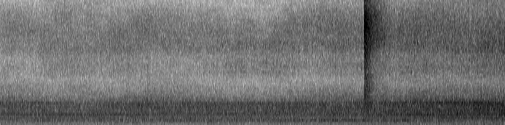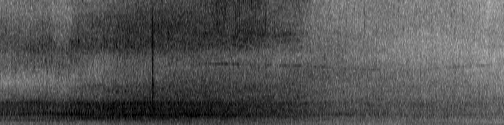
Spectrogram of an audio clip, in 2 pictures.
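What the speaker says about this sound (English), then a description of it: "maybe these people traveling behind this fuel truck aren't having the most thrilling ride" A fuel truck on the Hai Van Pass mountain road near Danang, Vietnam, its diesel engine droning steadily and swelling louder as it passes nearby, with a brief air brake hiss.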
